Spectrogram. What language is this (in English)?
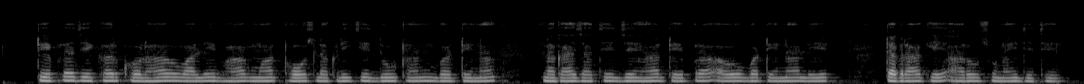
Chhattisgarhi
